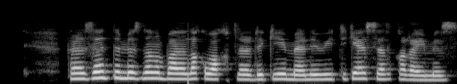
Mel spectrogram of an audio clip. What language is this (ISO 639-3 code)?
uig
